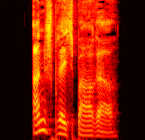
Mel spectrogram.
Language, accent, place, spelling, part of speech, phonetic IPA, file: German, Germany, Berlin, ansprechbarer, adjective, [ˈanʃpʁɛçbaːʁɐ], De-ansprechbarer.ogg
- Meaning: 1. comparative degree of ansprechbar 2. inflection of ansprechbar: strong/mixed nominative masculine singular 3. inflection of ansprechbar: strong genitive/dative feminine singular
